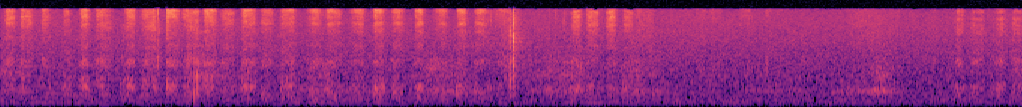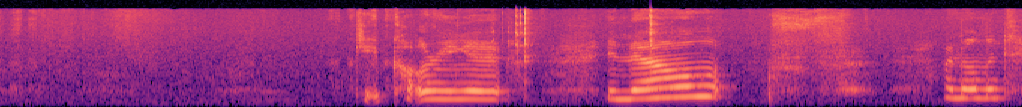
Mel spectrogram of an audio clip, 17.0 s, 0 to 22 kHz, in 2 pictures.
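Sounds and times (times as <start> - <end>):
colored pencil scratching on paper: 0.0 - 5.4, 7.9 - 9.0, 11.2 - 12.1.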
